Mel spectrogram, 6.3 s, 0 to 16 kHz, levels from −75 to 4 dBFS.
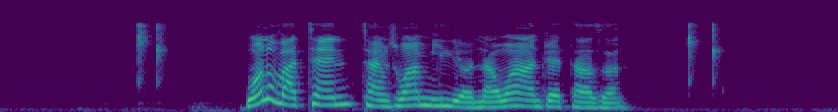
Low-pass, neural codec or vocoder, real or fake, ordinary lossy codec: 7.2 kHz; none; real; none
